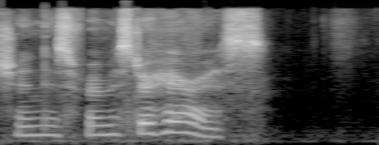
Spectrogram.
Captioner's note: speaking French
